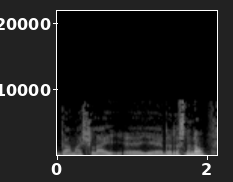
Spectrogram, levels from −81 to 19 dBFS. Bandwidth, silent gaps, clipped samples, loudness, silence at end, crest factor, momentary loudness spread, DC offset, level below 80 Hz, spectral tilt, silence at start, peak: 8.4 kHz; none; under 0.1%; -30 LUFS; 0 s; 20 dB; 11 LU; under 0.1%; -66 dBFS; -5.5 dB/octave; 0 s; -10 dBFS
